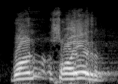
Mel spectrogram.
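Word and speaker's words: bonsoir: Bacanya bonjou. Bon sair, bonsa.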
